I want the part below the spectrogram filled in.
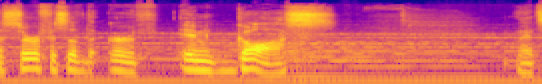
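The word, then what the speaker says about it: gauss: Actually, the magnetic field density at the surface of the Earth in Goss that's spelled G- A US SS is approximately 0.5 lines per centimeter squared.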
